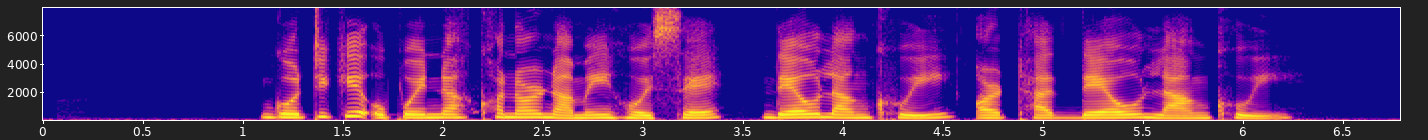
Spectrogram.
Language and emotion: Assamese, neutral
